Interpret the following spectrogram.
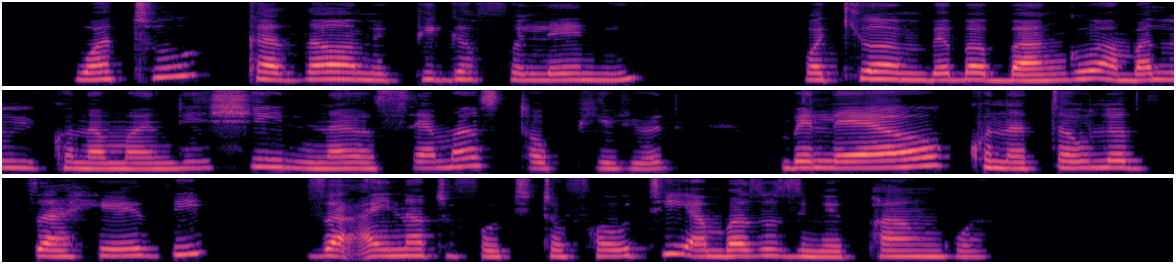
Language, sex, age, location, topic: Swahili, female, 25-35, Kisii, health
